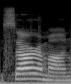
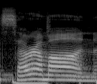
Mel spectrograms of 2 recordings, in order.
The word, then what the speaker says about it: Saruman: Sauron and Saruman. Oh, yeah, those are not there's different. There's an entire extra syllable in Saruman.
